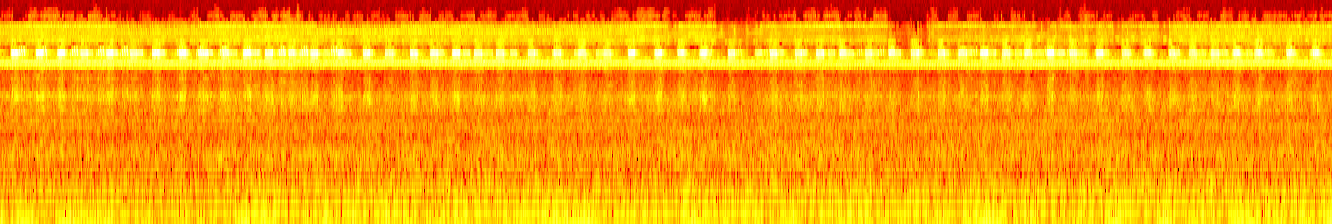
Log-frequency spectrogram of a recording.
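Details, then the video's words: Study-session ambience of grass insects: a continuous piercing whine layered with evenly spaced chirps, about three each second, holding steady for the whole stretch against a faint low-pitched rumble. "풀벌레 소리"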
